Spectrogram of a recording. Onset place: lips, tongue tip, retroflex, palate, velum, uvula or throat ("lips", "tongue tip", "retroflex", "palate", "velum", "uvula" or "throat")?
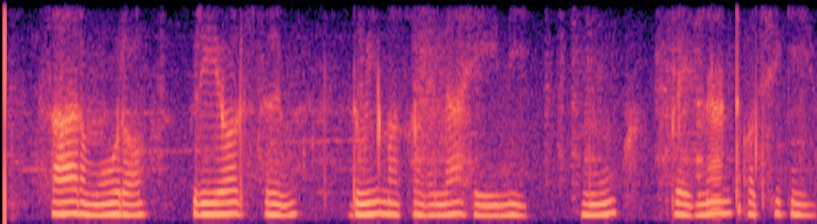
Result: tongue tip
